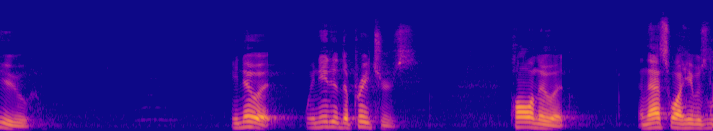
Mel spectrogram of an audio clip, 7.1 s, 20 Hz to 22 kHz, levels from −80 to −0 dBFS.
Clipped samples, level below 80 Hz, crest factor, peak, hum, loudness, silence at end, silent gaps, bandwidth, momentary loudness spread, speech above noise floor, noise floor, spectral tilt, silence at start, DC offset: under 0.1%; -80 dBFS; 20 dB; -10 dBFS; none; -27 LUFS; 0 s; none; 12.5 kHz; 20 LU; 48 dB; -75 dBFS; -5.5 dB/octave; 0 s; under 0.1%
